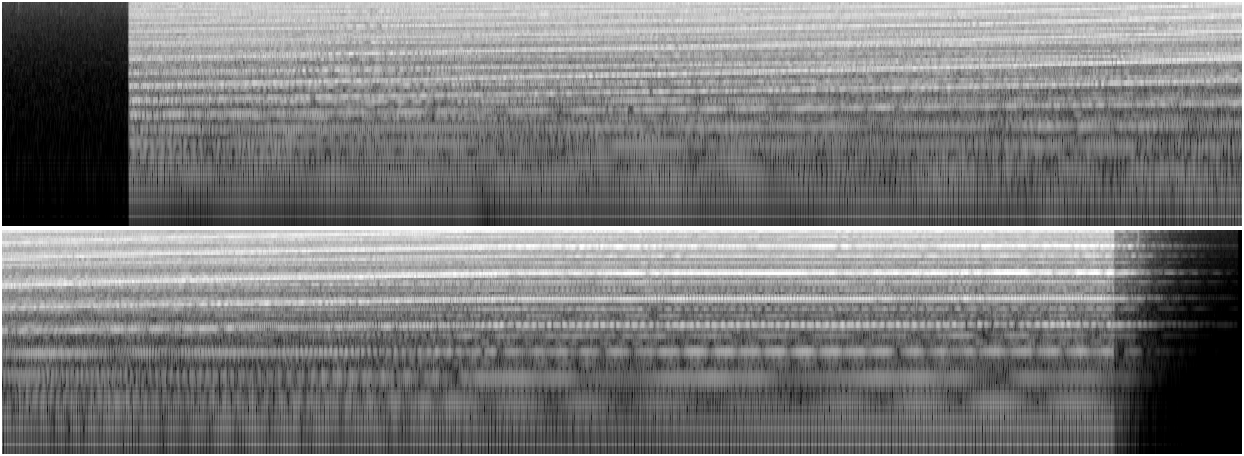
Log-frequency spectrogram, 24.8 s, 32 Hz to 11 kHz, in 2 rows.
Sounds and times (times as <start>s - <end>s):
Music: 1.3s - 24.8s.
